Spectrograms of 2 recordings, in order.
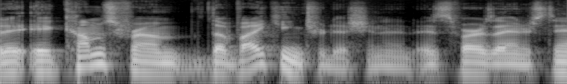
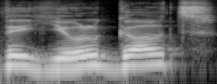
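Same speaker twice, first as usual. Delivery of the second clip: put-on Swedish accent, higher, sounding more Indian; 7 semitones higher than usual. Reading aloud after being told to use a swedish accent, attempted swedish accent sounding indian. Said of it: "I sound Indian".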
